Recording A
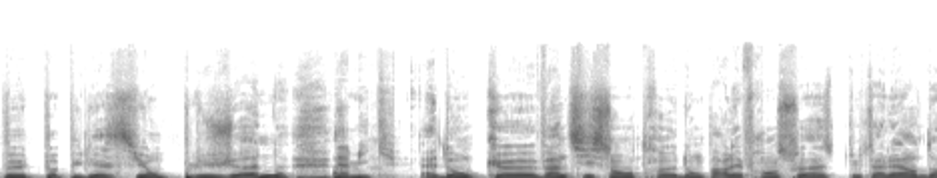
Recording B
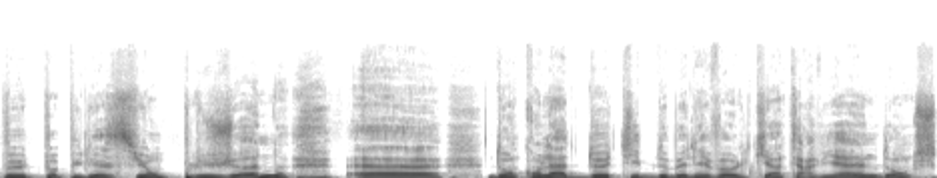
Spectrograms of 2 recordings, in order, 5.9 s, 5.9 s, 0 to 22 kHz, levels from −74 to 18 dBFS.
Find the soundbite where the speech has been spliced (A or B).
A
